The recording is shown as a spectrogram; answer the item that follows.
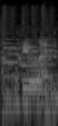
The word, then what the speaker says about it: Toilet: Toilet. My name is Toilet. You gotta throw another E on there to make it French. No, the ending in T and you don't pronounce the T.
